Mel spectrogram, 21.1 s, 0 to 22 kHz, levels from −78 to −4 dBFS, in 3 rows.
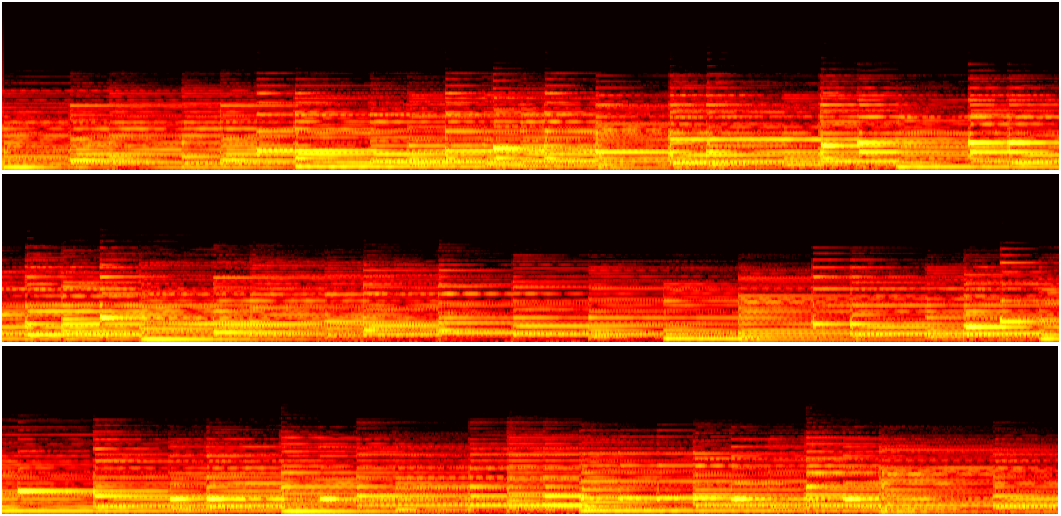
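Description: No technical faults are audible.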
